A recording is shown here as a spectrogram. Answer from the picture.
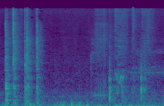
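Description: Hard plastic graded-card slabs being handled and swapped: a few light clicks and knocks in the first half-second and again near the end, over low handling rumble.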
